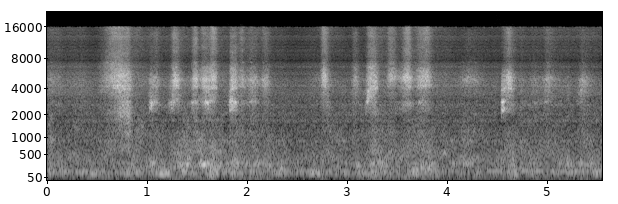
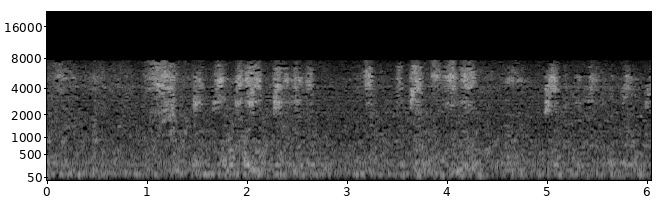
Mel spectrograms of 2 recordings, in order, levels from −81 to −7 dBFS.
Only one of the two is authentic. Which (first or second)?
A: second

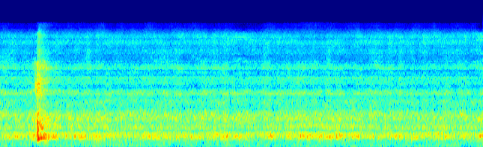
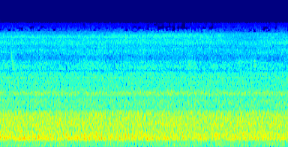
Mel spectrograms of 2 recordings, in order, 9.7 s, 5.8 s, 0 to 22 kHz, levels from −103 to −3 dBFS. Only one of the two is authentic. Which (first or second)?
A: second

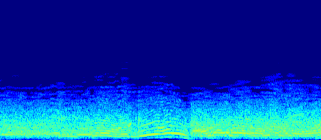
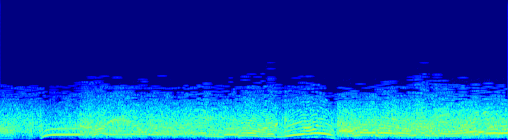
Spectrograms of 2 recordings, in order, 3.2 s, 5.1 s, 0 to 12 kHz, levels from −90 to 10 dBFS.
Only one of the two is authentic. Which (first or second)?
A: second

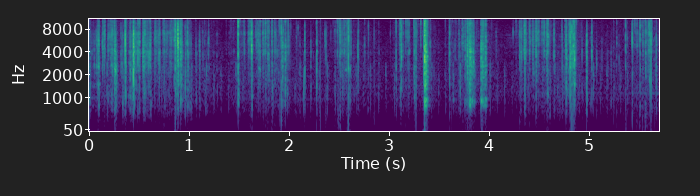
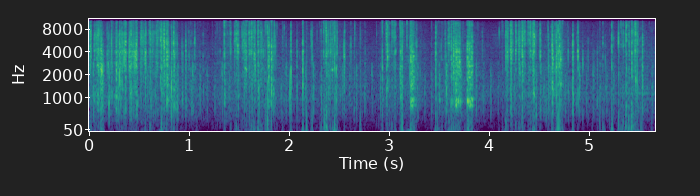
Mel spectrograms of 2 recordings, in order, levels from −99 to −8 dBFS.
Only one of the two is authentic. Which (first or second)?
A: first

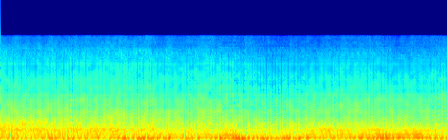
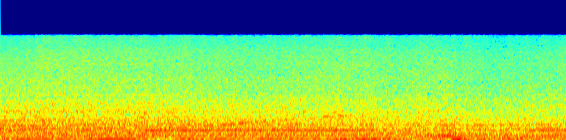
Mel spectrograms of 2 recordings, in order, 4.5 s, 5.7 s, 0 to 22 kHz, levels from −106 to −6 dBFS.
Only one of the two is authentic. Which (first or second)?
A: second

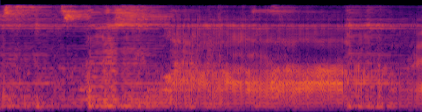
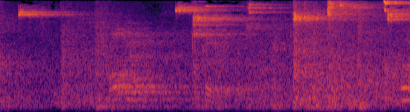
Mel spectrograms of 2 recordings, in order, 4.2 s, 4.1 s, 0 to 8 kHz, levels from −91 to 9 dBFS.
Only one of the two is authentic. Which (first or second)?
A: second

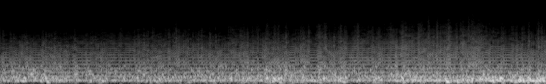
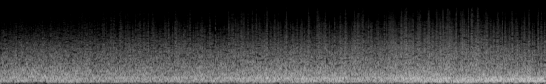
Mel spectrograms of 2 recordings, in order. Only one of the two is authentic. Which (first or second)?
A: second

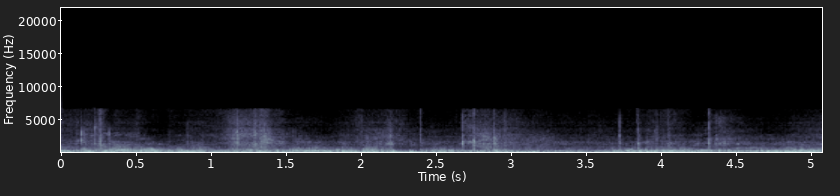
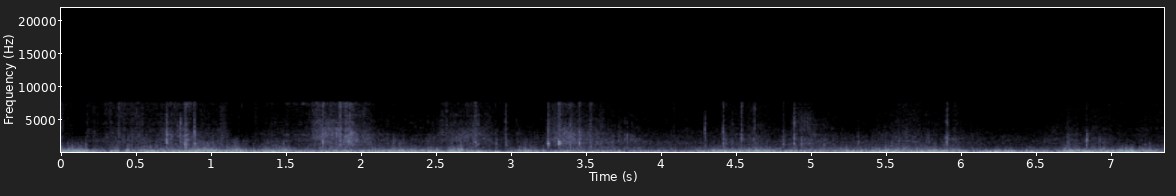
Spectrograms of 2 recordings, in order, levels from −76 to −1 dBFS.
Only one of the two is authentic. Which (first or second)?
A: second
